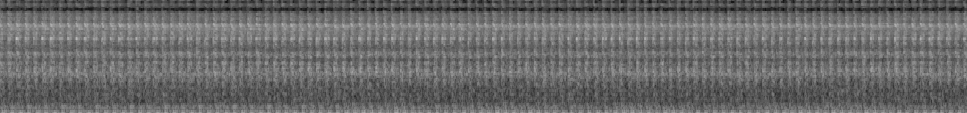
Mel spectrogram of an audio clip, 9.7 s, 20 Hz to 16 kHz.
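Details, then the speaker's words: Restored Yamaha Fazer 600 on its first start attempt in about 2.5 years. Steady, fast starter whirr with even compression pulses, about three a second, that never catches. Cranks fine but no fuel is reaching the carburettors. "I didn't know this at the time of actually starting it for the first time, but I realized I wasn't getting any fuel, so I just gave it a little bit of easy start to see if it will help kick over."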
